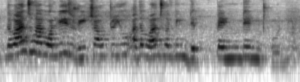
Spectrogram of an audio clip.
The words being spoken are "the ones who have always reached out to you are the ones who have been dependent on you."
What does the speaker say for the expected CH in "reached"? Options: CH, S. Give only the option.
CH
